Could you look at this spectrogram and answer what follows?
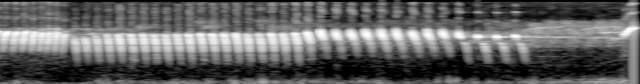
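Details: A canary's rolling trill of rapidly repeated notes gradually slows and rises in pitch, ending in a few spaced notes, over a steady low rumbling background.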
